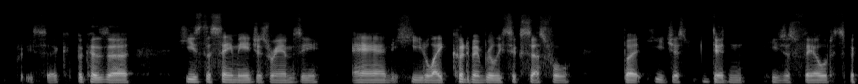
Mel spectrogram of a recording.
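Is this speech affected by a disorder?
No.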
